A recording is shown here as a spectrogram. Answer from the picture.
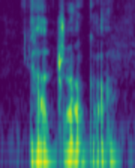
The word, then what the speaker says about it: Khal Drogo: I went on the interwebs and Googled it, and there's like a video where they pronounce it, and it's Khal Drogo. Khal Drogo.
